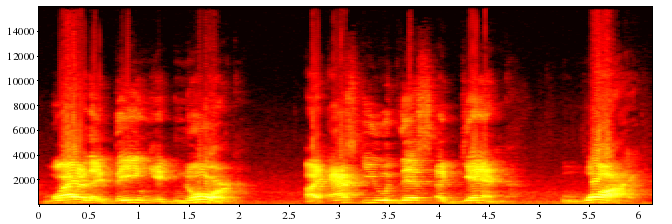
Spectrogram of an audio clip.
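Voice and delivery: loud, slow, demanding why. Acted. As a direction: press the question harder, near shouting. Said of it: "I will ask a little louder".

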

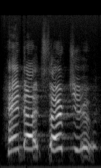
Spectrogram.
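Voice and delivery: loud, high, drawn-out acted wail; hammed-up crying plea; mock tearful complaint. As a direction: wail to God like a wronged believer. Voicing a quitter's complaint to God.

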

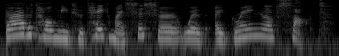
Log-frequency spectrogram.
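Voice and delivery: ordinary delivery, nothing marked

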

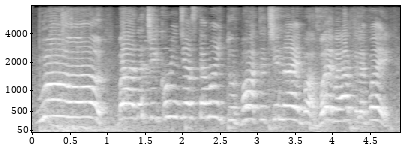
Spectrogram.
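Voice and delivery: high startled hoot into agitated complaint; alarmed outcry. Real, not acted. Player complaining about the rabid ball hitting him, high agitated protest.

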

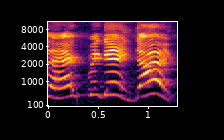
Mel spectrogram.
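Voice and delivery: loud, high "No!"; sudden real dismay; shocked yell. Real, not acted. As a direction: cry out as you lose. Caught by Piggy again.

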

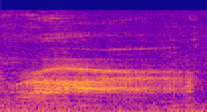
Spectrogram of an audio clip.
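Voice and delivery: low, loud playful roar; mock lion roar. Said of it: "Leroy the Lion".

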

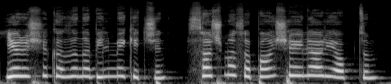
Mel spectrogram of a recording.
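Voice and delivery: tiz, üzgün karakter sesi; pişman Zambazilla. Acted. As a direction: incecik sesle mahcupça itiraf et. (pişman, ince sesli itiraf)

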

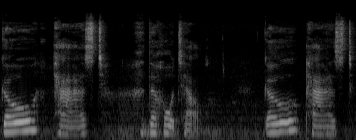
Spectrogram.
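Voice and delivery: word-by-word model for repeating, with pauses; slow and clear. Shown as a demonstration. English teacher models a phrase for learners, slow and clear. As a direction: say it slowly, each word apart. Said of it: "ช้าๆ ชัดๆ ไปก่อนนะคะ".

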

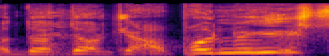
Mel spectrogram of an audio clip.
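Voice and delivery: high, loud, slow put-on Japanese accent; a hammed-up Japanese accent, laughing; mock Japanese accent. Shown as a demonstration. Showing how Japanese people talk, mock Japanese accent. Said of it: "Some Filipinos talk like this".

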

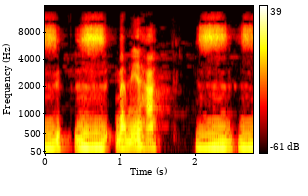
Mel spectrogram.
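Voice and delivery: "z" as a long voiced buzz; buzzed Z sound. Shown as a demonstration. Teacher shows learners how Z sounds, buzzed. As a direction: hold "z" as a buzzing hum. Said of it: "ออกเสียงเป็น".

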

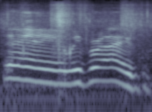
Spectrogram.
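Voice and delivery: high, bright excited call; cheerful announcing arrival. Real, not acted. Arriving at the trail spot.

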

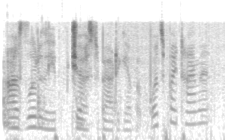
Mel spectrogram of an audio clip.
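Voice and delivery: ordinary delivery

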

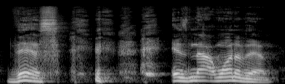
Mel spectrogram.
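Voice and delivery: real laughter breaking into the sentence; laughing hard. Real, not acted. Skeptic cracking up at the thought of Mehdi, laughing hard. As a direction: crack up midway and push on through it. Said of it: "I'm laughing so hard".

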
